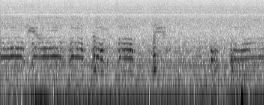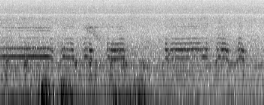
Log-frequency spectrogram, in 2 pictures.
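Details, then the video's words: Chickens and roosters during summer, a hen-like series of clear, drawn, slightly falling calls alternating with short clucks, repeated through the stretch, over a low hum. "Chickens and roosters enjoying summer time - Real chicken sound effect"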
